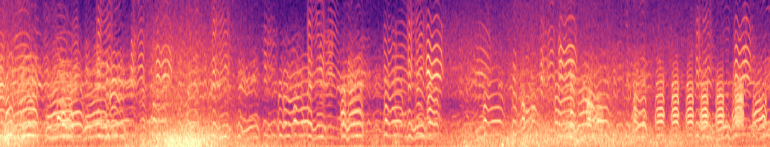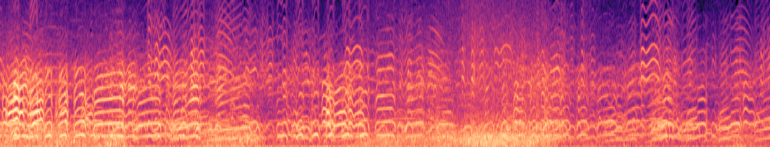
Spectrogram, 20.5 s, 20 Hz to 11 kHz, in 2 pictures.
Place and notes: Cumberland County, NJ, USA - migratory shorebirds
Delaware Bay location (Fortescue, NJ); a sectioned off (protected)beach area for birds migrating up the eastern coast of the USA.
Fortescue, NJ, USA, 22 May 2017, ~17:00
